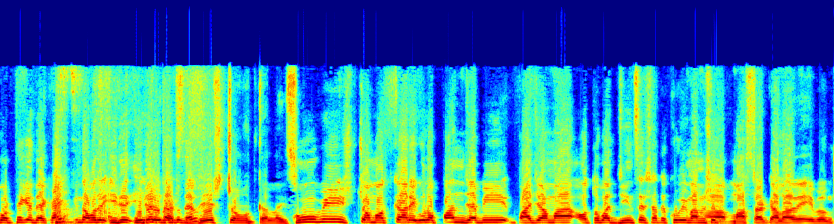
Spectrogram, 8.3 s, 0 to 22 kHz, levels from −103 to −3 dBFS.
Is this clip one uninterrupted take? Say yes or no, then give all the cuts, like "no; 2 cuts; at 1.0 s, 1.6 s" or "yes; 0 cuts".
no; 2 cuts; at 0.8 s, 7.2 s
